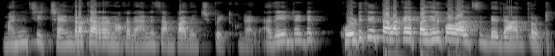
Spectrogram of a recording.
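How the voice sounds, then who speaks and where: A woman telling a moral tale in a conversational, animated way, putting questions to the listener and acting out dialogue. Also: mid-range voice, fast talker. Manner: conversational, uses rhetorical questions and acts out dialogue. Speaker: storyteller and motivational speaker.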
